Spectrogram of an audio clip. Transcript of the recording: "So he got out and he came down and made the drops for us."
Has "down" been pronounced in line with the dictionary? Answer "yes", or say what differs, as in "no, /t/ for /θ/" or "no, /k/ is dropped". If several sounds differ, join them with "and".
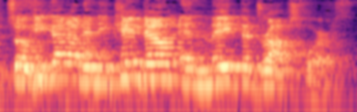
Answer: yes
